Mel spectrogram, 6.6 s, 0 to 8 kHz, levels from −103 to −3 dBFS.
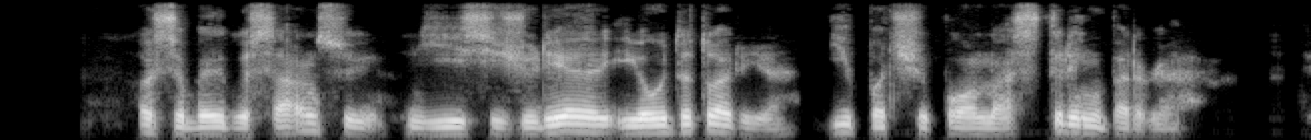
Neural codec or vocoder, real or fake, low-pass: codec, 24 kHz, 0.9 kbps, WavTokenizer, medium speech release version 2; fake; 7.2 kHz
